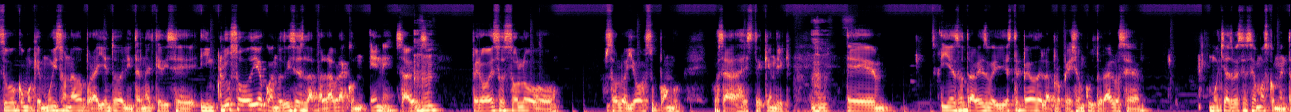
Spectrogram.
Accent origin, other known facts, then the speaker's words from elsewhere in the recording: State of Mexico, Mexico; a mí que soy del Estado de México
